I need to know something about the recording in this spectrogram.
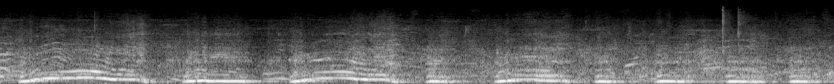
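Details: A lion roars with long, deep moaning calls, then shorter grunts repeated about every second, making a watching audience laugh before it goes to sleep.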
